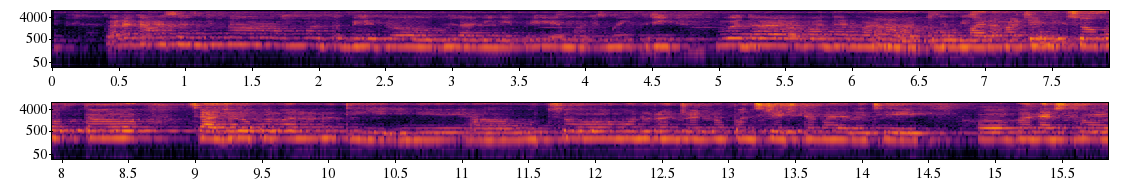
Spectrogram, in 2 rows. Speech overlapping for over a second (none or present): present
